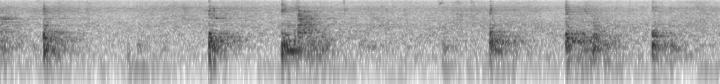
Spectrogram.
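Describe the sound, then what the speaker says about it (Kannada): Spicy chicken frying with onion, ginger and garlic in a hot pan, stirred in a steady rhythm: about six sharp scraping strokes over a continuous close sizzle, with no talking. "ಸ್ವಲ್ಪ ಫ್ರೈ ಮಾಡೋಣ."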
